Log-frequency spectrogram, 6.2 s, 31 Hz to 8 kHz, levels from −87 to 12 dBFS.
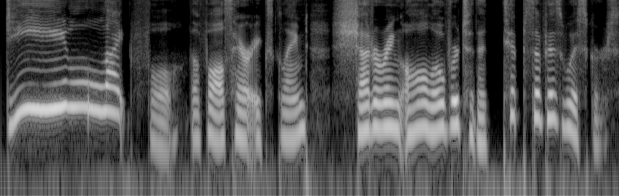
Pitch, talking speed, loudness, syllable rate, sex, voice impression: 230 Hz, 145 wpm, -16 LUFS, 4.1 syllables/s, female, feminine, adult-like, fluent, slightly unique, slightly intense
